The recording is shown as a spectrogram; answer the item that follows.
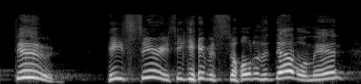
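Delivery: high, loud stunned exclamation. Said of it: "I'm like".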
